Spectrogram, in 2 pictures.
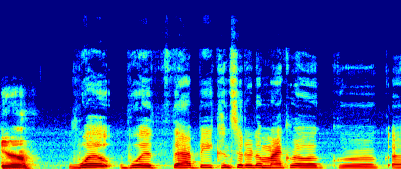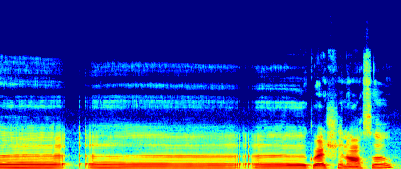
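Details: Adult woman with stuttering since childhood, with severe blocks, in a live stuttering therapy session practicing voluntary stuttering and cancellations; word repetitions and revisions; stuttering.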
